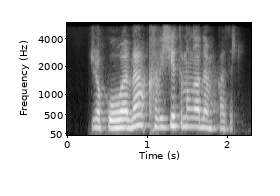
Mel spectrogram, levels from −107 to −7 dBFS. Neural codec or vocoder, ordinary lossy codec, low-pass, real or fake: codec, 16 kHz, 1 kbps, X-Codec, WavLM features, trained on Multilingual LibriSpeech; none; 5.4 kHz; fake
